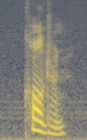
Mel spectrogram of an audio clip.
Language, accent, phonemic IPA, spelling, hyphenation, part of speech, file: English, US, /ˈkɔːl.dɹən/, cauldron, caul‧dron, noun, En-us-cauldron.ogg
- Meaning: 1. A large bowl-shaped pot used for boiling over an open flame 2. A type of encirclement 3. An unsettled or difficult situation or place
